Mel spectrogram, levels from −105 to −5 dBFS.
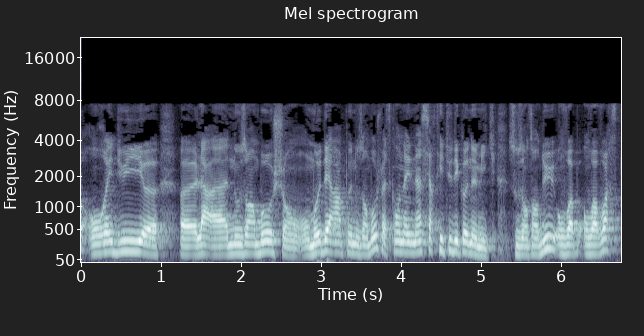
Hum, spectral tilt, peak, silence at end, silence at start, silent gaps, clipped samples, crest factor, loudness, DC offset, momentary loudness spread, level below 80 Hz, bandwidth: none; -7.5 dB/octave; -4 dBFS; 0.05 s; 0 s; none; under 0.1%; 16 dB; -19 LUFS; under 0.1%; 6 LU; -62 dBFS; 7.8 kHz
